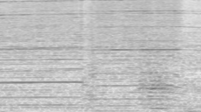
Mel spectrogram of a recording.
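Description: A racing-game race car engine holds a steady high-pitched whine at sustained revs, a smooth continuous tone with a slight shift partway through and no talking.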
